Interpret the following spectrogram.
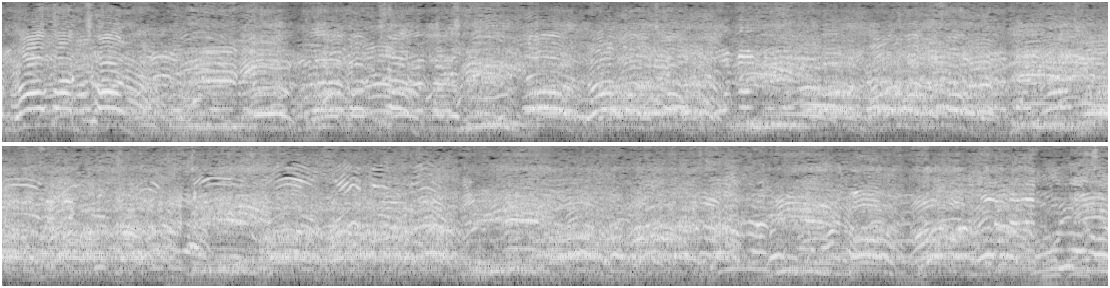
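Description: A crowd of protesters and police shouting over one another during a scuffle. It is a dense, unbroken din of raised voices with no single voice standing out.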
